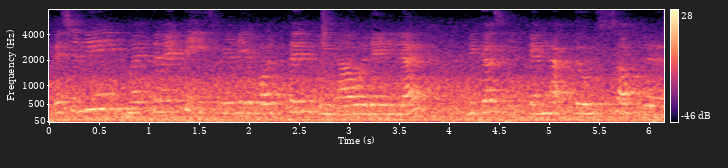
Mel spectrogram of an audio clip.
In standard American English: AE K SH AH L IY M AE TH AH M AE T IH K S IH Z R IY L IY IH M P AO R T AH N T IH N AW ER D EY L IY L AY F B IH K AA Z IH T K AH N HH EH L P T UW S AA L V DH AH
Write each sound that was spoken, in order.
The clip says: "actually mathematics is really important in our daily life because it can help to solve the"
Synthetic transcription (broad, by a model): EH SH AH L IY M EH T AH M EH T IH K IH S R IY L IY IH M P AO T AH N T IH N AW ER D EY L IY L AY F B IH K AA S IH T K AH N HH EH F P T UW S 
